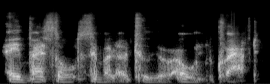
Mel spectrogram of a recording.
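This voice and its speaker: A man voicing a cold, menacing alien overlord who speaks in a harsh, rasping whisper. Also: mid-range voice, little pitch movement, a little slow, bright, forceful tone, no room sound, full character voice.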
